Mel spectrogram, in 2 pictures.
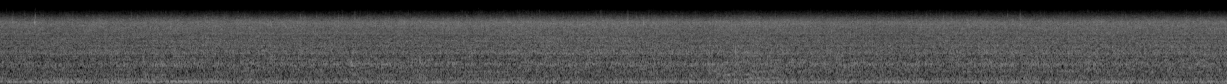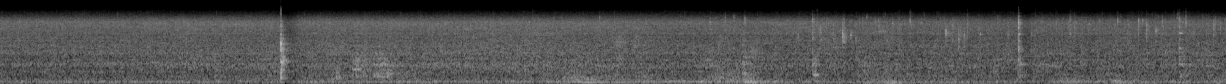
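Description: Homemade tortilla chips deep-frying in oil in a steel pan: a steady bubbling sizzle. A single sharp click comes about fifteen seconds in, and a few light metal clicks near the end as a slotted spoon goes into the pan.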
